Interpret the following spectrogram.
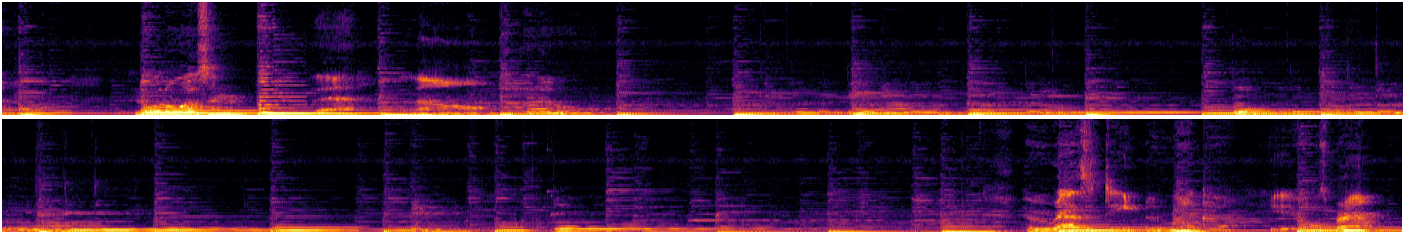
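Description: Acoustic folk song music: an instrumental passage led by acoustic guitar, strummed and picked, with long held chords.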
